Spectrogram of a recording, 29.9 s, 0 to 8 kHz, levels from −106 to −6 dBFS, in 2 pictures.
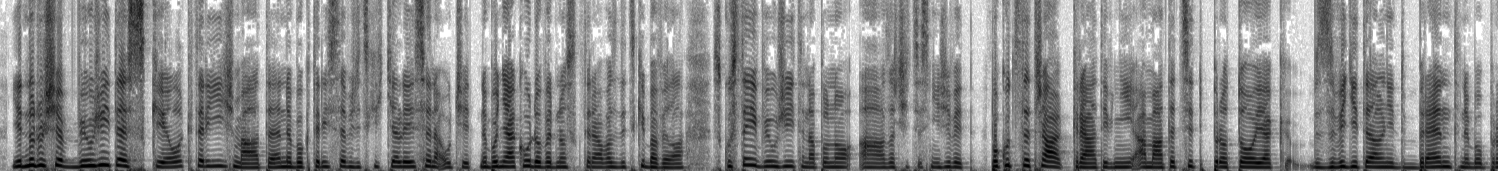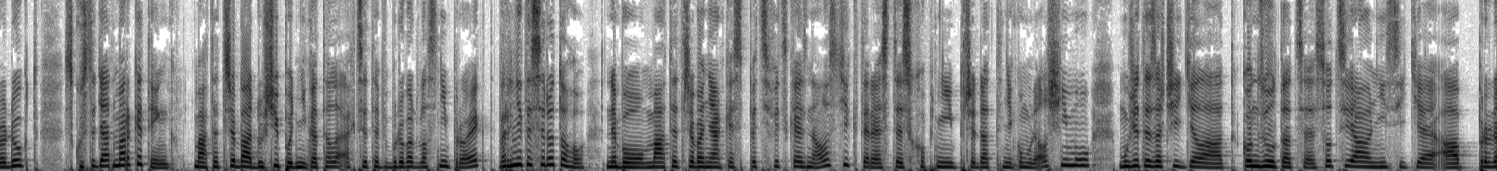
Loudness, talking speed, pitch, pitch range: -14 LUFS, 160 wpm, 220 Hz, 205-240 Hz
